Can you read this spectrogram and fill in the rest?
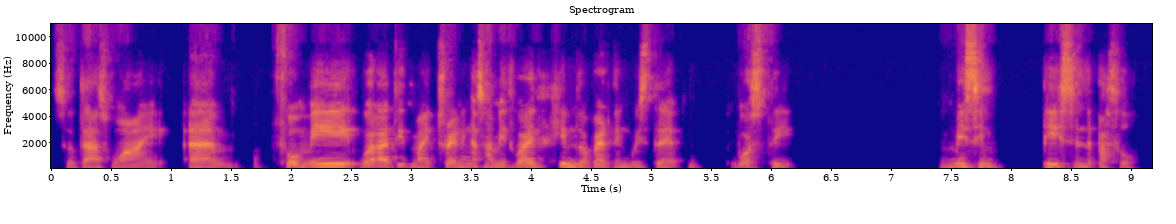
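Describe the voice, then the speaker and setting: A woman's voice: fairly low pitch, fairly even intonation, unhurried, a little mellow. A woman in her forties from Spain with a Spanish accent, a midwife answering interview questions in a passionate, earnest way, often restarting her words.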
